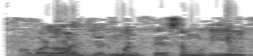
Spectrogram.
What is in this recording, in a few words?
tamil she can speak German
